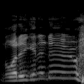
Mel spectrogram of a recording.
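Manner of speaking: put-on high, loud alarmed kid; worried little boy. Son asks dad at the mirror, alarmed kid voice. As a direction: squeal it like a scared child.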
